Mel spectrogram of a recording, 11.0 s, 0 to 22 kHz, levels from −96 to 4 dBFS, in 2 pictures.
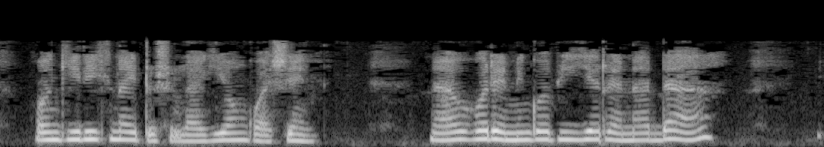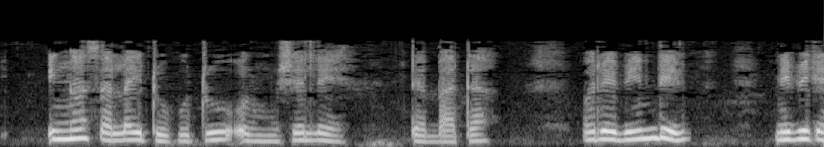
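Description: AAC compression runs throughout the speech, with plainly audible damage from start to finish. Nothing survives above 7 kHz, so sibilants and consonant edges lose their air and the whole sound turns dull. The encoder has too few bits to describe each frame's spectrum, so it drops quiet detail and lowers its cut-off. The coarseness points to a low bitrate, around 24 kbps, with AAC-LC the likely cause, and sustained sounds pick up a warbling, fizzy texture.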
